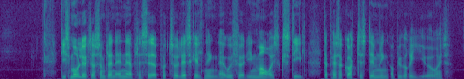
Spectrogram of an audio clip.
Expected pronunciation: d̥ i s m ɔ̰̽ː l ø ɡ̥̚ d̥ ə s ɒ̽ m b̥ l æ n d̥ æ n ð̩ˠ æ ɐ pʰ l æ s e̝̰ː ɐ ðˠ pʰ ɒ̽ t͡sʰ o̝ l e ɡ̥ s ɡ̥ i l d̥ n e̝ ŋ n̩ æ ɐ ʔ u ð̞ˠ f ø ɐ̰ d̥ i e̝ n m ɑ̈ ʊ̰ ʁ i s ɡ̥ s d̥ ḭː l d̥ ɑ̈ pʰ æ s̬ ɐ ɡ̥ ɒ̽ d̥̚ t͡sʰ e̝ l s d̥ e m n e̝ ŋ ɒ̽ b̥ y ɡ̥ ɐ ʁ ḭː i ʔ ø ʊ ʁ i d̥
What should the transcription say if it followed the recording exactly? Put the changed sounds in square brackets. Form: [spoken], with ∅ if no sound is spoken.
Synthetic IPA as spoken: d̥ i s m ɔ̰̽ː l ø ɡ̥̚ d̥ [ɐ] s ɒ̽ m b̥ l æ n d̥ æ n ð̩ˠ æ ɐ pʰ l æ s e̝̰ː ɐ ðˠ pʰ ɒ̽ t͡sʰ o̝ l e [d̥] s ɡ̥ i l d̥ n e̝ ŋ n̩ æ ɐ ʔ u ð̞ˠ f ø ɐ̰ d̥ i e̝ n m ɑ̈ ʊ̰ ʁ i s ɡ̥ s d̥ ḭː l d̥ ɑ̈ pʰ æ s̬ ɐ ɡ̥ ɒ̽ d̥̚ t͡sʰ e̝ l s d̥ e m n e̝ ŋ ɒ̽ b̥ y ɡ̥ ɐ ʁ ḭː i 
